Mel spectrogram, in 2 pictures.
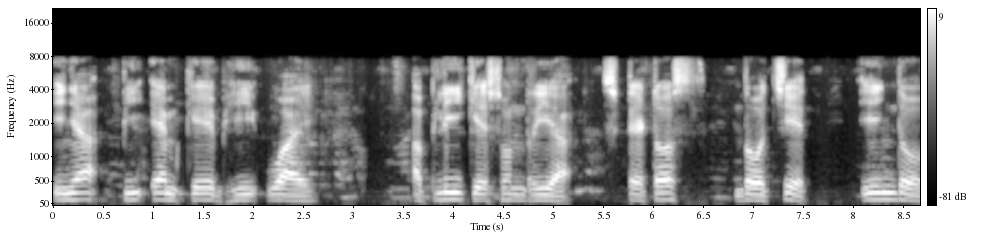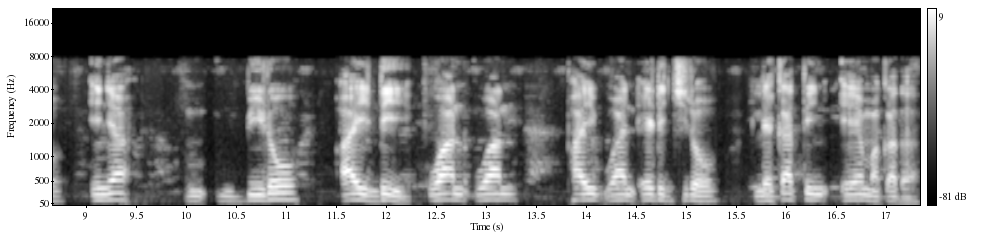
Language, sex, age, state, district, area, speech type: Santali, male, 60+, Odisha, Mayurbhanj, rural, read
